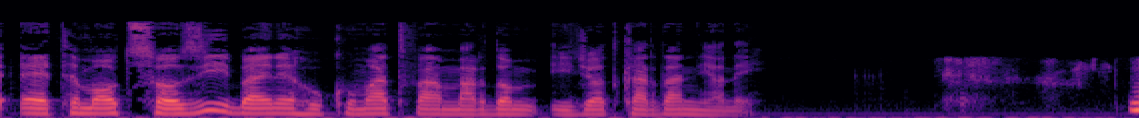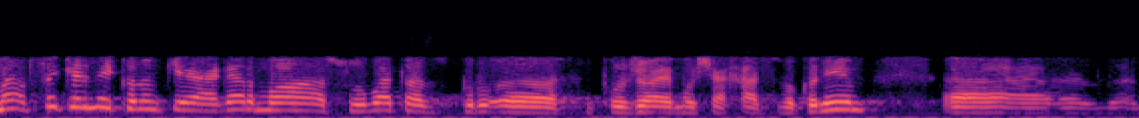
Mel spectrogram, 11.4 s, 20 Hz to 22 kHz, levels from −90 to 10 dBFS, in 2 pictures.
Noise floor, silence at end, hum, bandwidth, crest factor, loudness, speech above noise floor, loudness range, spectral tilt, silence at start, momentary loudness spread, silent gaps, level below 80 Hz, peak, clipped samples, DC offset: -57 dBFS; 0 s; none; 11.5 kHz; 16 dB; -27 LUFS; 30 dB; 11 LU; -6 dB/octave; 0 s; 11 LU; none; -66 dBFS; -12 dBFS; under 0.1%; under 0.1%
